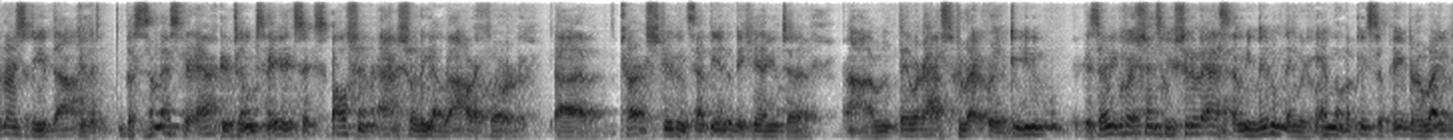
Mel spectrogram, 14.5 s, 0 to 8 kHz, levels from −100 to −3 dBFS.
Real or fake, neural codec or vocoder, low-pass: fake; codec, 16 kHz, 1 kbps, FreqCodec, larger model; 7.2 kHz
